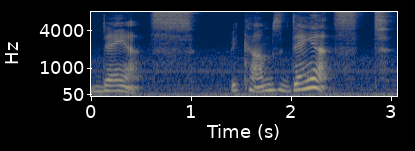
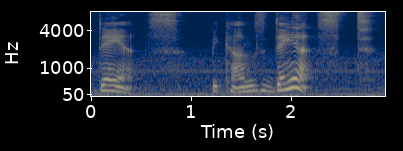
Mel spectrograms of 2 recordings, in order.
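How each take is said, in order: First: "danced" drawn out very slowly with a clear final T; crisp T at the end of "danced"; teacher models "danced" for students, very slow. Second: "danced" repeated very slowly with a crisp T; second very slow model of "danced". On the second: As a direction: land the T in "danced". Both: Shown as a demonstration. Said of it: "I'm gonna say them twice".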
